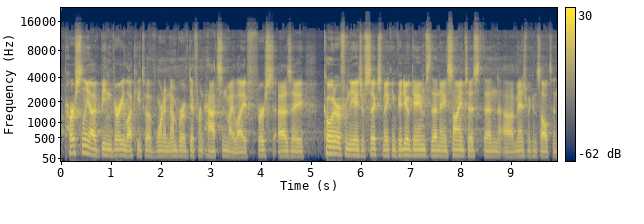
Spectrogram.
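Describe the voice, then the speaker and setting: A man introducing himself as an investor on a conference panel, speaking in a brisk, upbeat way. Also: lowish voice. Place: conference stage. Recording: long hall reverb.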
